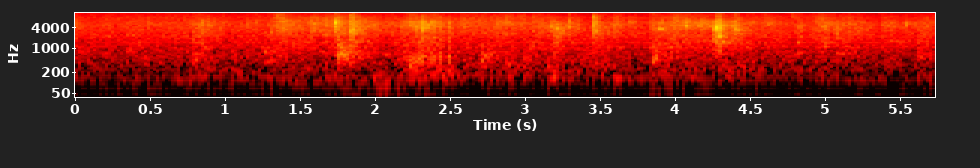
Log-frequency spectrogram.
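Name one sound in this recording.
Footsteps thud across a floor.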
